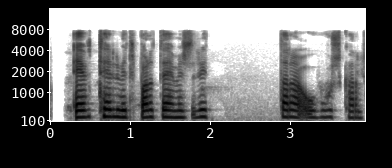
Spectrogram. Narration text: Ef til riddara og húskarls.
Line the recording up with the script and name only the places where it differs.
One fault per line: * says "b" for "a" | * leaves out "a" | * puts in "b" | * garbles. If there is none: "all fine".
* puts in "vill bardagi milli"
